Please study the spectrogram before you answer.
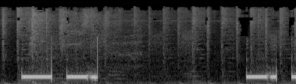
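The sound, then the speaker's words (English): An outgoing phone call's ringback tone, steady low-pitched buzzes in a double pattern: two bursts close together, a pause of about two seconds, then the pair again, loud and clear. “Right, we're ringing.”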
